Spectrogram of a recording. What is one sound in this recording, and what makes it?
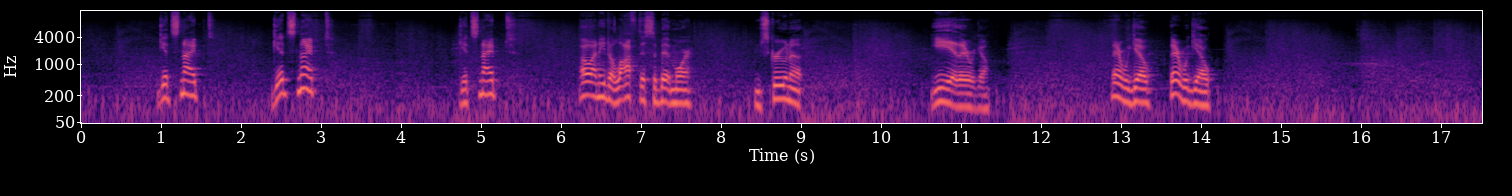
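A plasma cannon fires bursts of shots.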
